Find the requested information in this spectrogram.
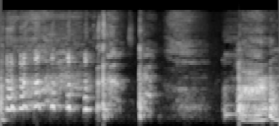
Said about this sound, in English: I'm also I have a cough, so kind of sick. Yeah, so I'm kind of sick.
